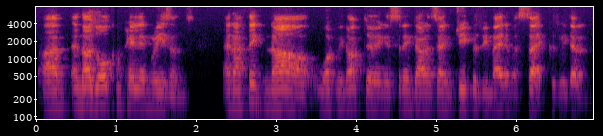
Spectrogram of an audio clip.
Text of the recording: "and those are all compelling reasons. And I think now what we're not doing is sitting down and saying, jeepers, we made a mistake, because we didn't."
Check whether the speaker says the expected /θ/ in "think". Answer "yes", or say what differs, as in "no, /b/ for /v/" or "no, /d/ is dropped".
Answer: yes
